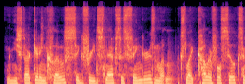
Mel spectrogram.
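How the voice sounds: What you hear is a natural reading voice.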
